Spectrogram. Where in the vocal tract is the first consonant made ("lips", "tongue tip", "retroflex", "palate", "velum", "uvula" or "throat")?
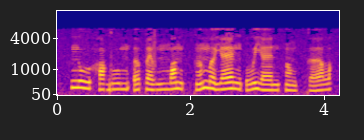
tongue tip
